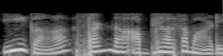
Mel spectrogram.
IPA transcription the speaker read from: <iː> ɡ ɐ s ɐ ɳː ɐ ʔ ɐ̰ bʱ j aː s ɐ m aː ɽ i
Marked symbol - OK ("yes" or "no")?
yes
